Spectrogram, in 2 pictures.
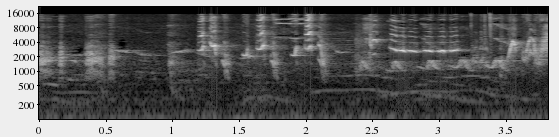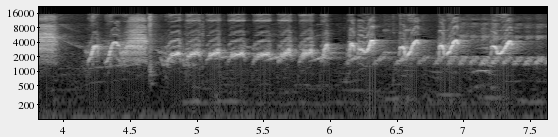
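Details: Three-month-old caged Chinese hwamei singing a varied, lively song: chirps, squawky notes and clear whistles, then bright whistled phrases repeated rapidly in quick succession toward the end, with faint low background hum.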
